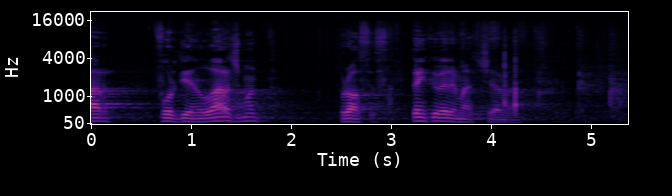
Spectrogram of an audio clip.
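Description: A middle-aged man speaks calmly into a microphone in a large hall.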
